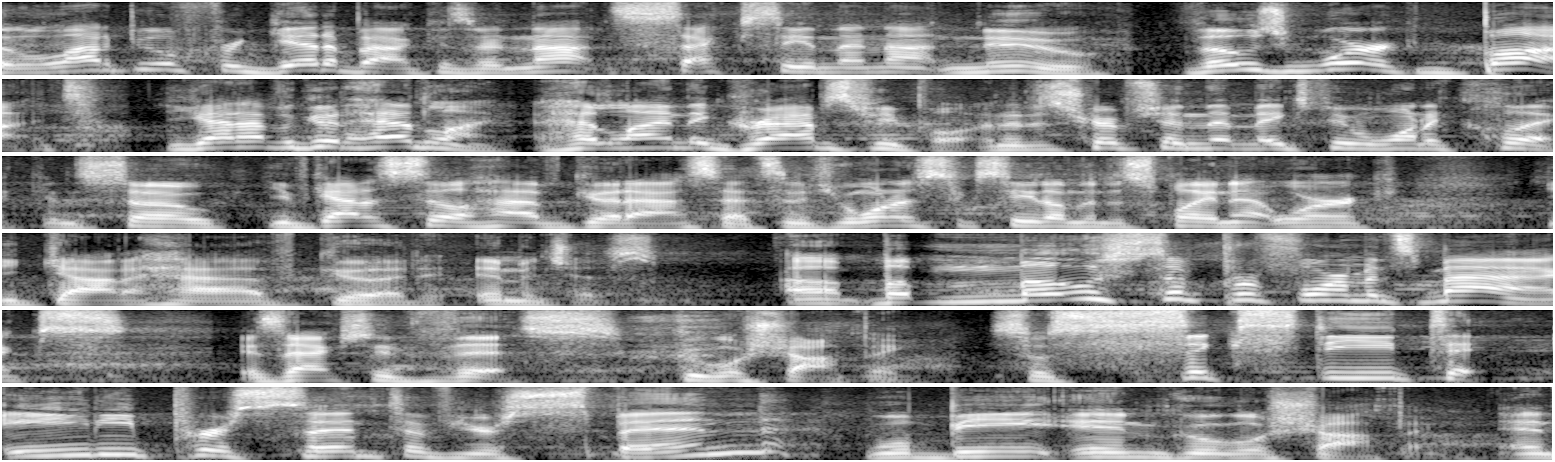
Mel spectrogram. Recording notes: This is the recording from a recent talk I gave in Austin, Texas, to a group of 1,200 eager Amazon Sellers and DTC brand owners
